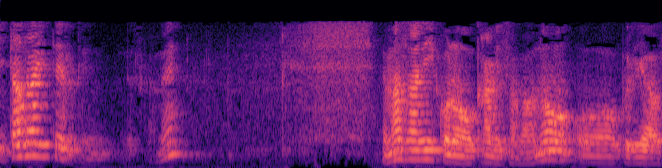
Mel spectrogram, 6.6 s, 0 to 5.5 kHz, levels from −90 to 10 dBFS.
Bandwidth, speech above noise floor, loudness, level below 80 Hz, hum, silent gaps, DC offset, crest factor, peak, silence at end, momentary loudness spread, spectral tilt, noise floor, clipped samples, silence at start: 4 kHz; 31 dB; -20 LUFS; -70 dBFS; none; none; under 0.1%; 20 dB; -2 dBFS; 0 s; 17 LU; -9.5 dB/octave; -51 dBFS; under 0.1%; 0 s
